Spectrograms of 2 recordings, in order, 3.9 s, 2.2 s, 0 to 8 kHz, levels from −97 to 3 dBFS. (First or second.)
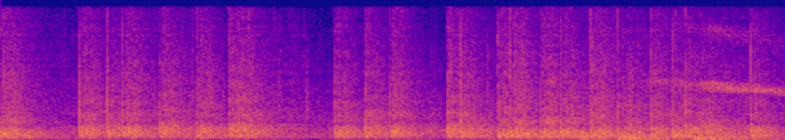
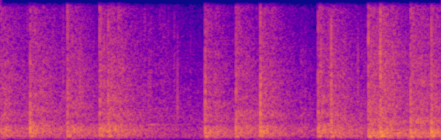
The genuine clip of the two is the second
